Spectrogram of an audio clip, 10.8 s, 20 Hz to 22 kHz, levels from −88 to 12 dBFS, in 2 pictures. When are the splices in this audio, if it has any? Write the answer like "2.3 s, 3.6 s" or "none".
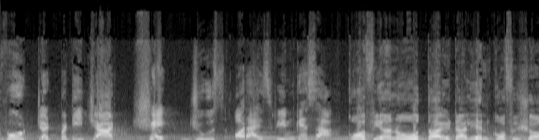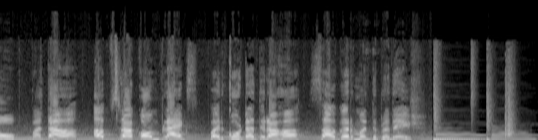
9.6 s

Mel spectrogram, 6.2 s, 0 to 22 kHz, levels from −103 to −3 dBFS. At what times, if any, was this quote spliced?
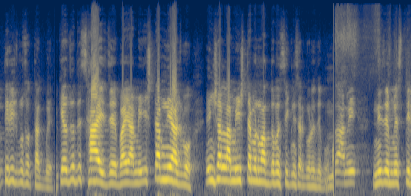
0.8 s, 4.9 s

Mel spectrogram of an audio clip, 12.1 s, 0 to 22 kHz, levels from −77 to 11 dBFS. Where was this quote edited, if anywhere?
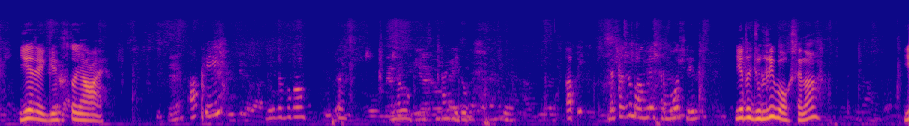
none

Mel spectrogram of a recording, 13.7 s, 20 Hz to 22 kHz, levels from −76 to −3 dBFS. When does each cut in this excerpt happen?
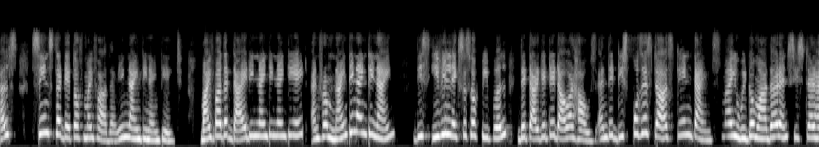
12.0 s

